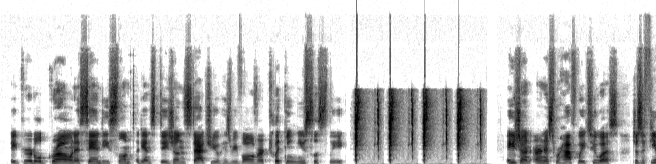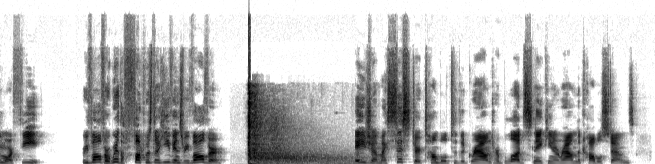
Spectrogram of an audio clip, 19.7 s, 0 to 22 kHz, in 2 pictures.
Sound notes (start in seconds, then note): 13.5 isolated, amplified distinct, steady gunfire for the cracks; 13.6 two bodies falling and gunfire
